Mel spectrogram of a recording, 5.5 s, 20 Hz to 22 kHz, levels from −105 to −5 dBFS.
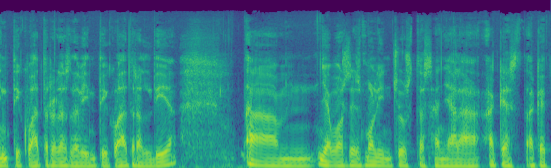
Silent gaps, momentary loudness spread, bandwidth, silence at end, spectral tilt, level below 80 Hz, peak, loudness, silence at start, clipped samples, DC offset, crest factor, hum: none; 5 LU; 16.5 kHz; 0 s; -5 dB/octave; -34 dBFS; -4 dBFS; -20 LUFS; 0 s; under 0.1%; under 0.1%; 16 dB; none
